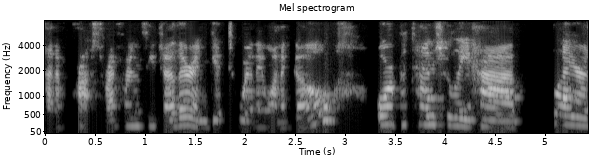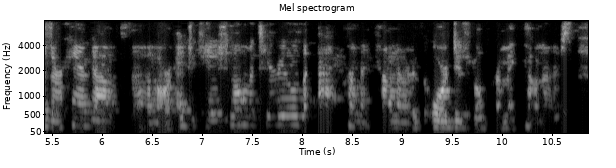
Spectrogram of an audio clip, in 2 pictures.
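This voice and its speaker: A woman at medium pitch and a moderate pace. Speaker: campaign project manager. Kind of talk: webinar Q&A. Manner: loud.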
